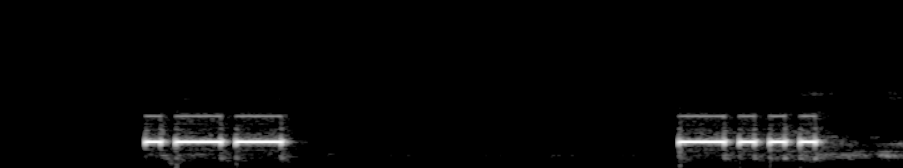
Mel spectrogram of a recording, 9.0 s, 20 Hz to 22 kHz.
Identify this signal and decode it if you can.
Morse code, heard as a keyed tone, about 8 wpm, 650 Hz. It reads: W B
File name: jh8cbh / 2025cw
